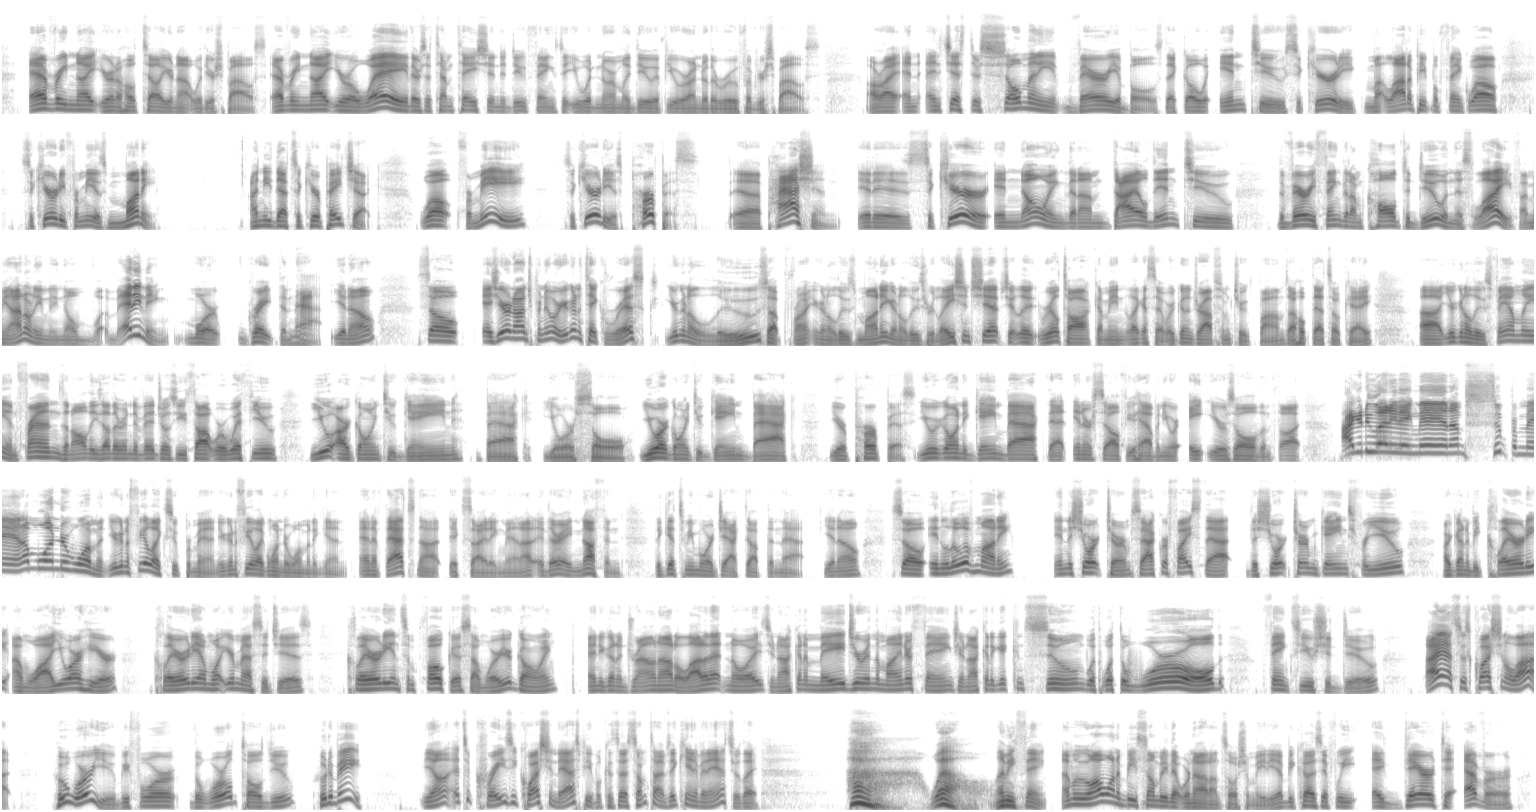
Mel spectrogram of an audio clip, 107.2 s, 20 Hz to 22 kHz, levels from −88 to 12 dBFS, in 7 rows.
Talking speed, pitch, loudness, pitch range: 215 wpm, 115 Hz, -32 LUFS, 95-140 Hz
